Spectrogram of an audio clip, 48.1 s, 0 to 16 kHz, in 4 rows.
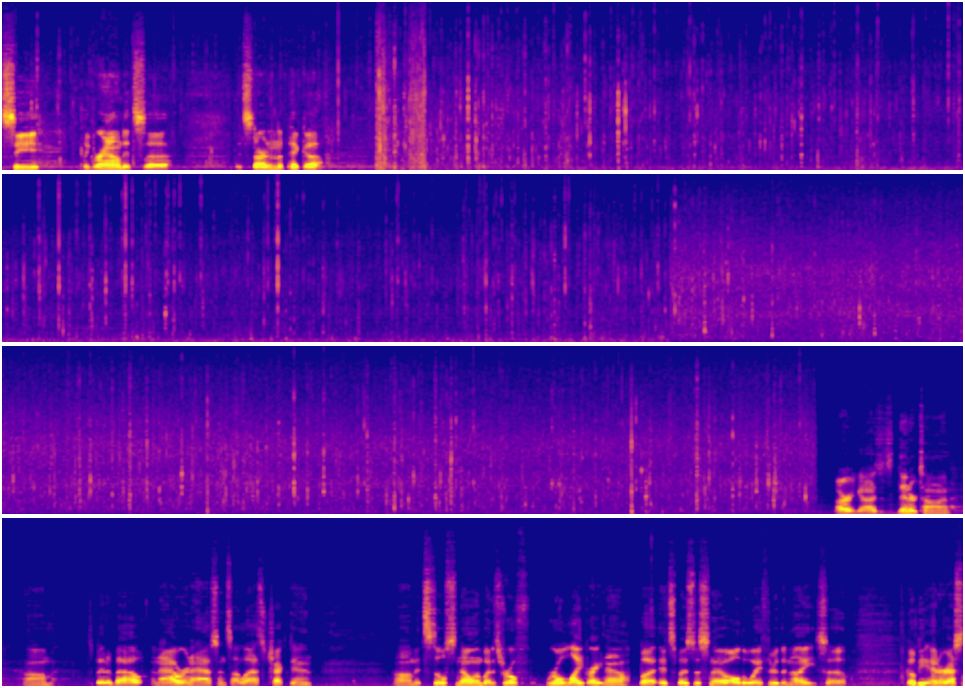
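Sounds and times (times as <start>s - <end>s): wet snow pattering: 0.0s - 34.2s.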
